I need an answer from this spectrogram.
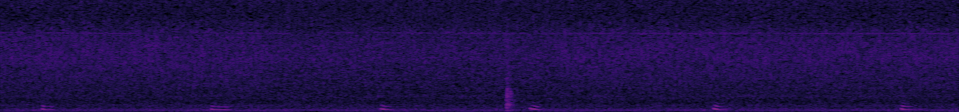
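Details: Sleeping hedgehog snoring, shifting and mumbling in its sleep as if dreaming; soft, short squeaky snores with a faint overtone come roughly every one and a half seconds, very quiet over a steady low hum.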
